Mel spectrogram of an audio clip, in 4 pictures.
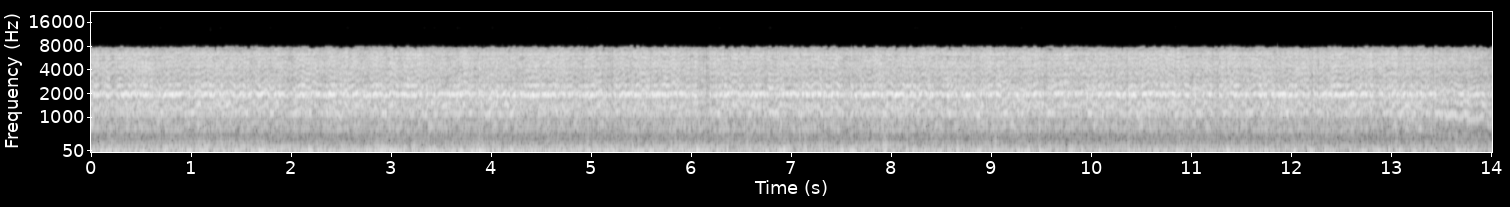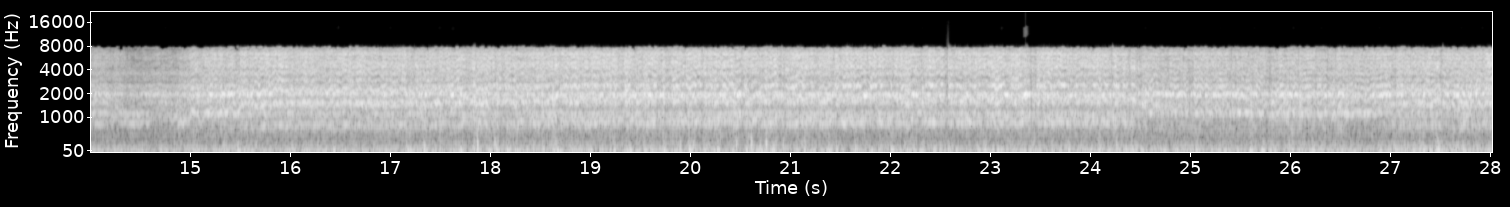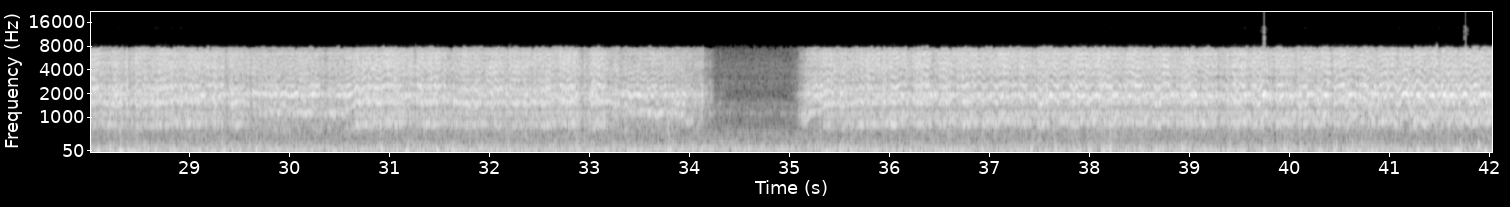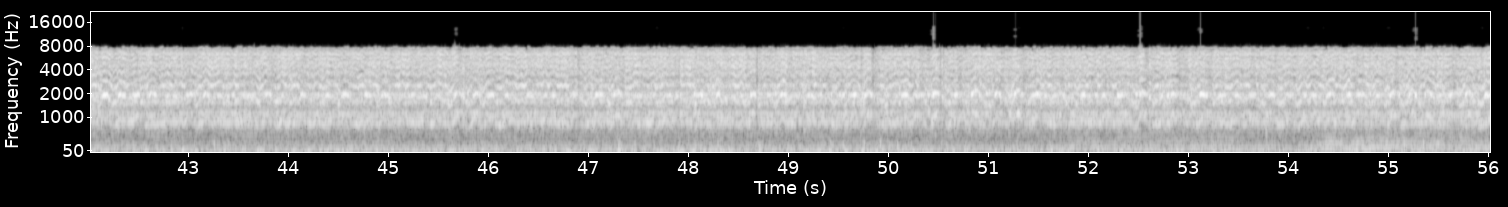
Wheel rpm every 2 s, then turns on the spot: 170, 170, 170, 170, 170, 170, 170, 120, 190, 220, 230, 230, 210, 170, 200, 190, 210, 70, 220, 230, 210, 210, 240, 230, 230, 240, 230, 230.
none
